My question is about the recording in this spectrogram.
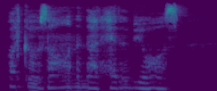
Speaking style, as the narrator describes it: August whispered

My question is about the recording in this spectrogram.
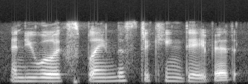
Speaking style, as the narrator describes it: Abishai asked

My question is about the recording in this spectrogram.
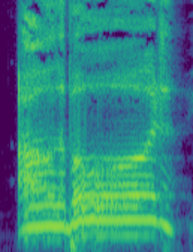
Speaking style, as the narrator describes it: yelled out a voice

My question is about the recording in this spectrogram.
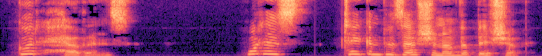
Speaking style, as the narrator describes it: sighed the counselor

